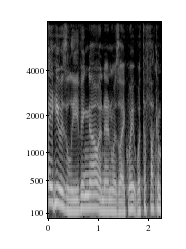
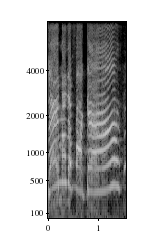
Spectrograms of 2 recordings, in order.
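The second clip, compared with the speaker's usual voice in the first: very high-pitched puppet voice. Acting out a puppet popping up on a show: puppet voice. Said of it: "a puppet pops up and goes".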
